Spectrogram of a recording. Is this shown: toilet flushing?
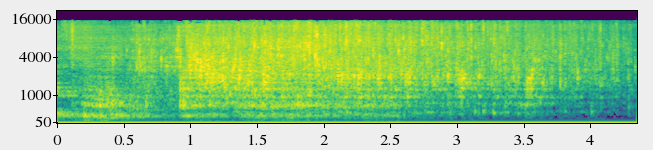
yes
